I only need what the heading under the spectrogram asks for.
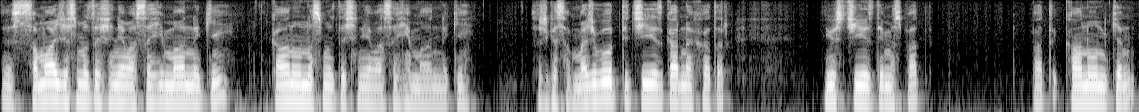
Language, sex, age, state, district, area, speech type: Kashmiri, male, 30-45, Jammu and Kashmir, Bandipora, rural, spontaneous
